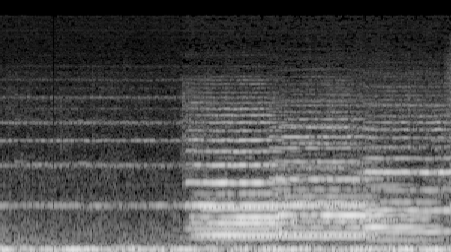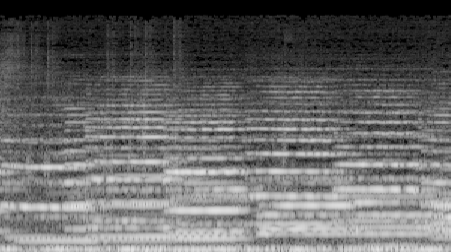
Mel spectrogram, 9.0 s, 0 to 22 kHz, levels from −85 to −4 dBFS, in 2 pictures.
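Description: At 0.53 s, a gap between stream segments: the timestamps of two 6 s segments leave about 14 ms unfilled, so the music drops into a hard-edged silence, then resumes.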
